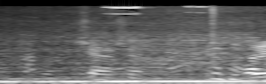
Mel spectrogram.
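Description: Engine of a nearby motor vehicle running at idle: a steady low hum in street traffic, with voices over it near the end.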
